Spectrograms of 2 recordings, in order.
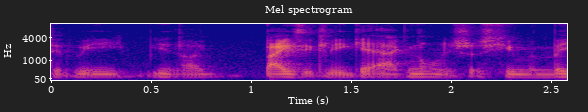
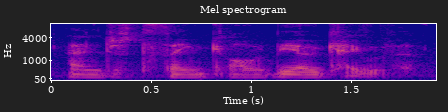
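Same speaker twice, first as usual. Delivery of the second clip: whisper; 2 semitones lower, 10 dB quieter than usual. Real, not acted. Quiet aside while ranting.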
